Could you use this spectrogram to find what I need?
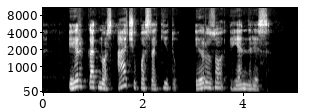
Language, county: Lithuanian, Šiauliai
